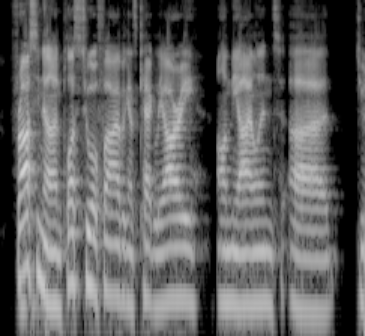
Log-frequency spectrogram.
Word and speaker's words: Cagliari: Cagliari. You gotta Cagliari? hold the G a little bit.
